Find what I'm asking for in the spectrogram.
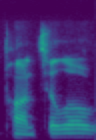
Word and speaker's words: Pontillo: I'll tell you what, if I got in trouble now, my last name, Pontillo, rhymes with armadillo, would be fucking Pontillo in a heartbeat.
